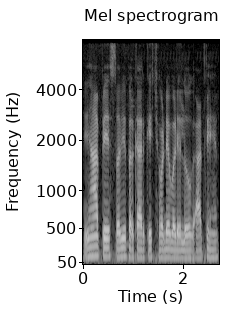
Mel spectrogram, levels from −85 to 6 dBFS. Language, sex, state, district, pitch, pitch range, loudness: Hindi, male, Chhattisgarh, Kabirdham, 110 Hz, 105-120 Hz, -20 LUFS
